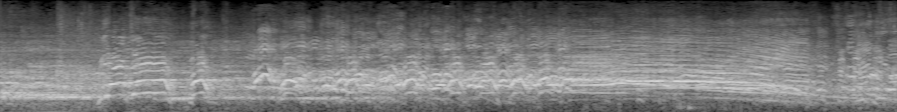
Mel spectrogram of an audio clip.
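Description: A group of children cheers together loudly.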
